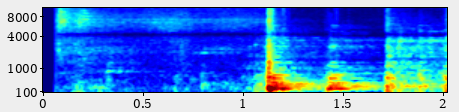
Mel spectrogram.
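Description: Fender Stratocaster electric guitar played clean on its neck pickup through an amplifier: a run of plucked notes that starts with a sharp, loud note about a second in.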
